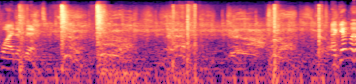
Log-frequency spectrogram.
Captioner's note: men grunting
